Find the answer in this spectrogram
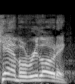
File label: inform reloading, english, us; localized english; battlechatter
